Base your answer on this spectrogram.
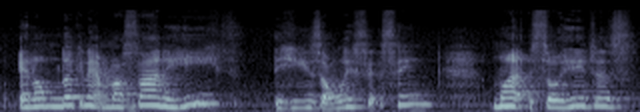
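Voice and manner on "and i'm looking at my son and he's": normal talking voice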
